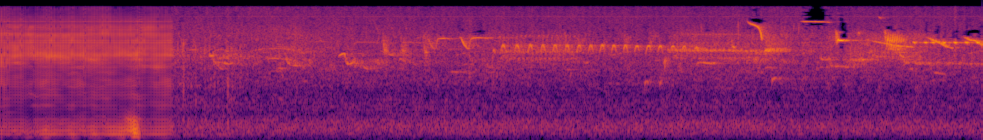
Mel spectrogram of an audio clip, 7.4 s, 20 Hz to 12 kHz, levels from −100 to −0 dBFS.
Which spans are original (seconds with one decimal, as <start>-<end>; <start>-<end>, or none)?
1.3-7.4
